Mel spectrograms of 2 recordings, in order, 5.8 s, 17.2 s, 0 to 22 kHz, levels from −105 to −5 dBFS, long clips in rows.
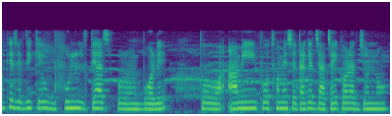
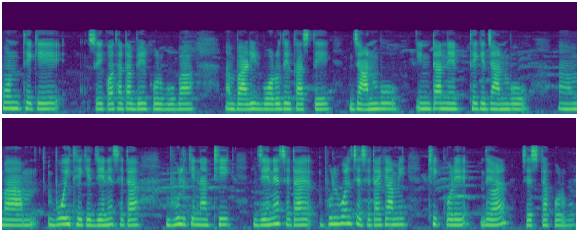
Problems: constant background noise, continuous background conversations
